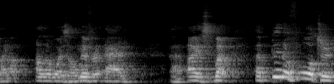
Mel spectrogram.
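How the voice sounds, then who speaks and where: A man speaks at a moderate pace with a Flemish accent. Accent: Belgian Dutch (Flemish) accent in English. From Belgium. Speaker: whisky blogger. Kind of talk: whisky tasting review. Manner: halting, with repetitions.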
